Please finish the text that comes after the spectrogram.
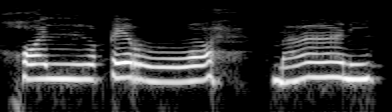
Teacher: your ra should be heavy. Join your ra with the ha.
